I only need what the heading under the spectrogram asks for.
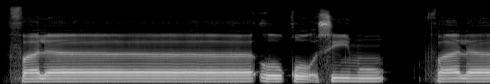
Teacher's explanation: لام کو کھینچ کر پڑھیں گے، لام کے اوپر جو مد ہے اس مد کو مد منفصل کہتے ہیں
